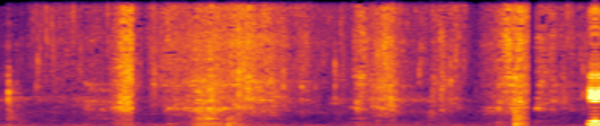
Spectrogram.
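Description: A hand mixing raw chicken pieces with spice powders in a steel bowl: soft, irregular squishing and rustling strokes, one sharper knock near the end.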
